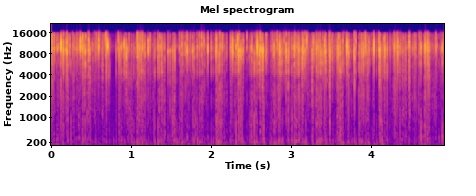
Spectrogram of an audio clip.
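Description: Long nails scratch and tap quickly across the rough surface of a small, solid pink Himalayan rock-salt crystal lamp. The result is a dense, bright, crackly rasp with short, dry clicks from the taps that stop almost instantly, and very little low end.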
